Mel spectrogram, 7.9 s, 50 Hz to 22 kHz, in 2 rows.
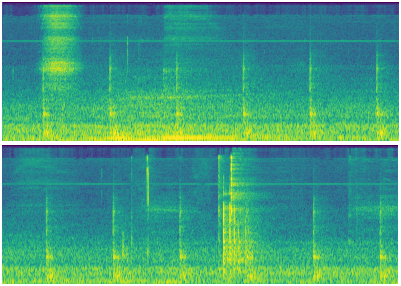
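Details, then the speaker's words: New 5 kW Webasto 12 V diesel heater on first start, fuel lines filling with air purging: soft steady ticking about 1.5 per second over faint fan hum as the dosing pump primes normally. "Bakın hızlanmaya başladı. Şu an tekrar vuruyor"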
